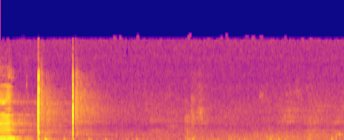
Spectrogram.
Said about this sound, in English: I can't believe you slapped me. Well, I got your focus now, don't I?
